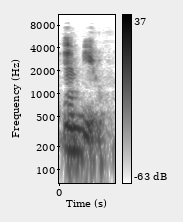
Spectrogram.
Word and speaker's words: mu: is a greek letter it's the greek letter mu not like moomoo cow but mu okay some of the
